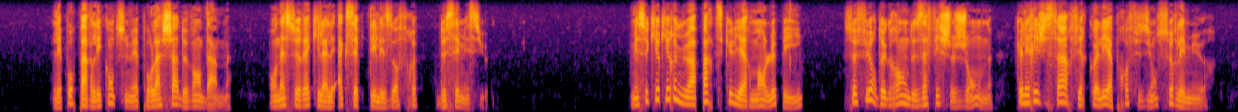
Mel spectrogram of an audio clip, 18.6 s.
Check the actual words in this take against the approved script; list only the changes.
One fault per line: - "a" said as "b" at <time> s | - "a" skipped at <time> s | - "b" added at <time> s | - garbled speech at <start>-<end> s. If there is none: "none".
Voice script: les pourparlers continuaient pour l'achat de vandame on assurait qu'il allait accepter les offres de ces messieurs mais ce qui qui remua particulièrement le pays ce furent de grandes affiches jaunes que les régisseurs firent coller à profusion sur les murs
none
